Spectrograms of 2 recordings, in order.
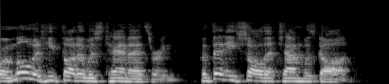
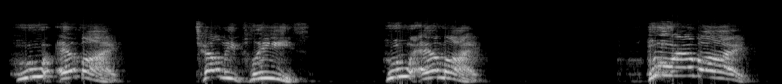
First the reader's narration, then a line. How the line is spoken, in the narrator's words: shouted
